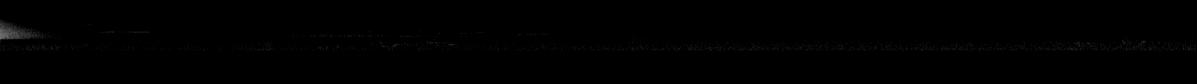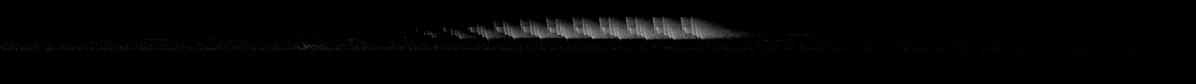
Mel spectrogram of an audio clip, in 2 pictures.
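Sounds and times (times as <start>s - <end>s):
Ovenbird song of fast repeated phrases: 0.0s - 8.4s, 13.2s - 21.0s, 21.6s - 23.9s.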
